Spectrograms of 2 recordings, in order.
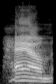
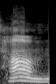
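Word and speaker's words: हं: I first got initiated I said the same thing ham and they all started laughing like it's hum not ham so I always laugh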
